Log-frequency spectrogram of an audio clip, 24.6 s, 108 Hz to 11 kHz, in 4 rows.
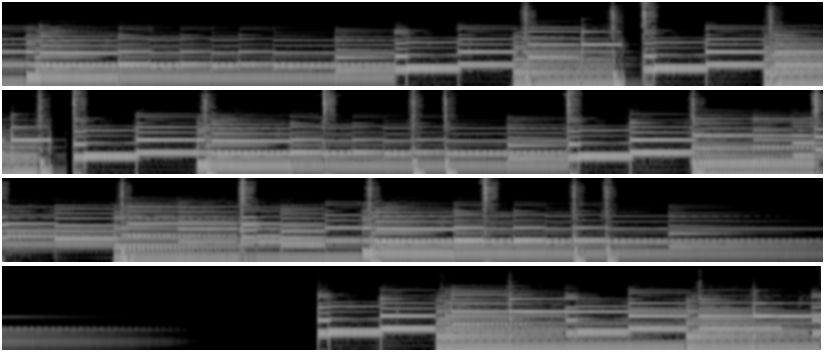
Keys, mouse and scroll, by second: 1.2 click, 2.9 click, 3.3-4.6 scroll down 1, 4.6 scroll down 1, 4.7 click, 6.8-9.6 drag, 10.9 a, 13.8-14.8 right drag, 14.8 click, 17.3 click, 17.7 middle click, 17.9 click, 18.1 scroll up 3, 18.2 middle click, 18.8 middle click, 18.9 ctrl+z, 19.0 middle click, 19.2 ctrl+z, 19.4 scroll up 3, 19.5 click, 19.7 scroll down 1, 20.3 middle click, 20.9 click, 21.2 a, 21.3-21.9 scroll down 2, 21.5 click, 21.9 click, 22.0 middle click, 22.5 right click, 22.7 ctrl+z, 22.9 a, 23.0 ctrl+z, 23.2 a, 23.4 right click, 23.8 click, 24.1 shift+middle click, 24.4 middle click.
